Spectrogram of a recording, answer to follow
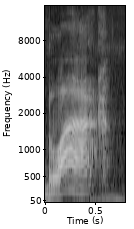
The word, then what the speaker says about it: black: In black, C-K are double letters that only make one sound.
